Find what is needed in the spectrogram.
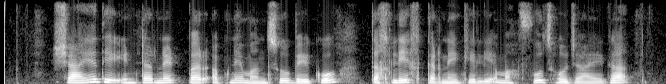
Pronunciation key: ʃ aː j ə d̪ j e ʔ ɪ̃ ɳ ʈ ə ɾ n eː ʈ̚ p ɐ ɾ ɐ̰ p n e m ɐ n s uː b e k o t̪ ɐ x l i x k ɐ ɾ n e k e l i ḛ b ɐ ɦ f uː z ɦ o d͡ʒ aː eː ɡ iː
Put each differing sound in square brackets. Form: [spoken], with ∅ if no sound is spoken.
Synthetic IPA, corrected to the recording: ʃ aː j ə d̪ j e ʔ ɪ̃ ɳ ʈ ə ɾ n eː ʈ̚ p ɐ ɾ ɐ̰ p n e m ɐ n s uː b e k o t̪ ɐ x l [iː] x k ɐ ɾ n e k e l i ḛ [m] ɐ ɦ f uː z ɦ o d͡ʒ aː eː ɡ [aː]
